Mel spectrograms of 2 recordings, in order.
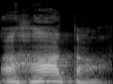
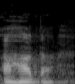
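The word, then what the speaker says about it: أحاط: Waw with a fatha becomes the sound of alif, and we pronounce ahata. We also pronounce this as this ahata.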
